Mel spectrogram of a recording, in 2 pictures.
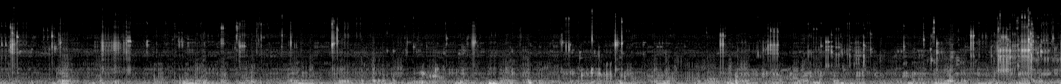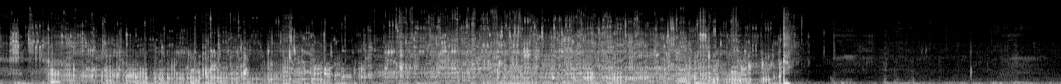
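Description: Water noise through a camera housing underwater: a low rumble with scattered sharp clicks, then, about halfway through, loud water rushing and bubbling against the housing. It cuts off abruptly as the camera breaks the surface, leaving a quieter, muffled wash of sea water.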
